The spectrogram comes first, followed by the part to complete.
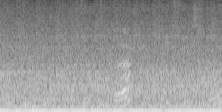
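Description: StuG III assault gun's engine running with a steady low rumble as the tracked vehicle creeps forward on sand.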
